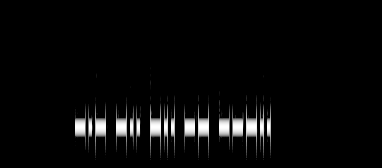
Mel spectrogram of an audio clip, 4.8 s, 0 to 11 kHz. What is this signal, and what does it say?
Morse code, heard as a keyed tone, about 28 wpm, 700 Hz. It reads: KDDM8
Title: Code Groups - 5 Letter:Numbers - 28wpm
